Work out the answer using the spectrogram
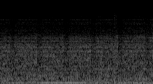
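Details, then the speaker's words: Fender Twin Reverb reissue valve amp, idle with no signal: a low rumble building up under hiss, the intermittent crackling fault the customer reported, which comes and goes with a sharp thump on the cabinet. "i'm starting to hear a bit of a rumble building up here a bit of a bit of a kind of noise do you hear that"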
